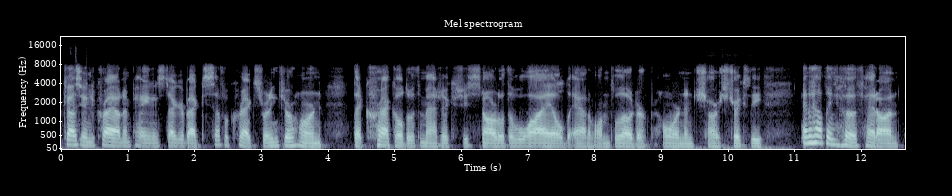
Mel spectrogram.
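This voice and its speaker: A man's voice: mid-range voice, moderate pace, darkish tone, no echo, muffled recording. A man narrating a story informally, with a loose delivery in which he sometimes corrects himself. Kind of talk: informal fan fiction reading.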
